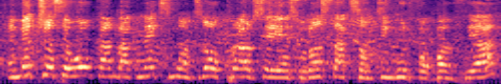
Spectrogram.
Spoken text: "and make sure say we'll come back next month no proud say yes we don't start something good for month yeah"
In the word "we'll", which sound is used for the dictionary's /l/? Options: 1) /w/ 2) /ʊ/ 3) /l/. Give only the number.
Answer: 1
